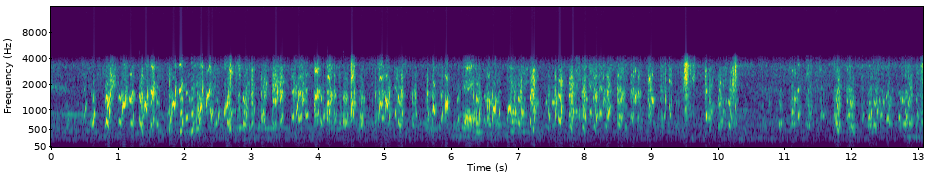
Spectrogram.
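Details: Three pet guinea pigs, Mayumi, Archie and Miyuki, noisy and happy during floor time; dense, continuous stream of short squeaky calls, rapidly repeated and overlapping throughout.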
